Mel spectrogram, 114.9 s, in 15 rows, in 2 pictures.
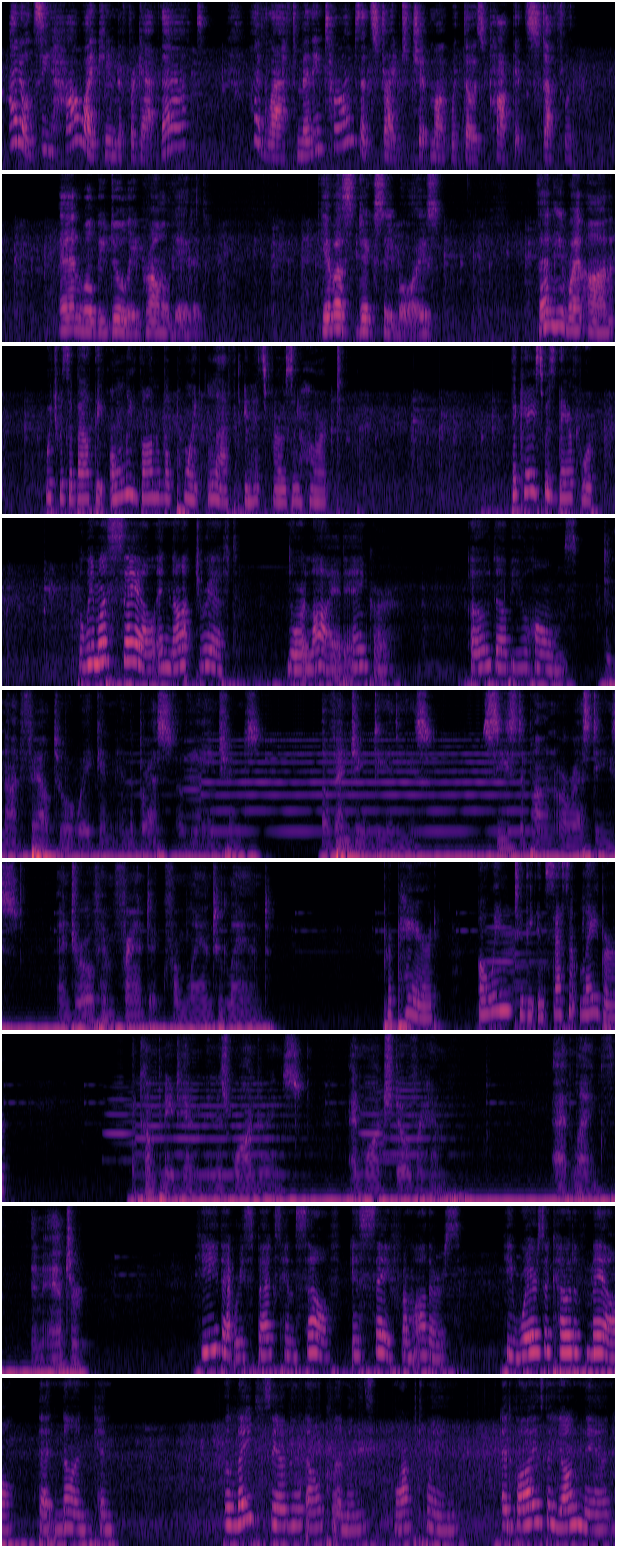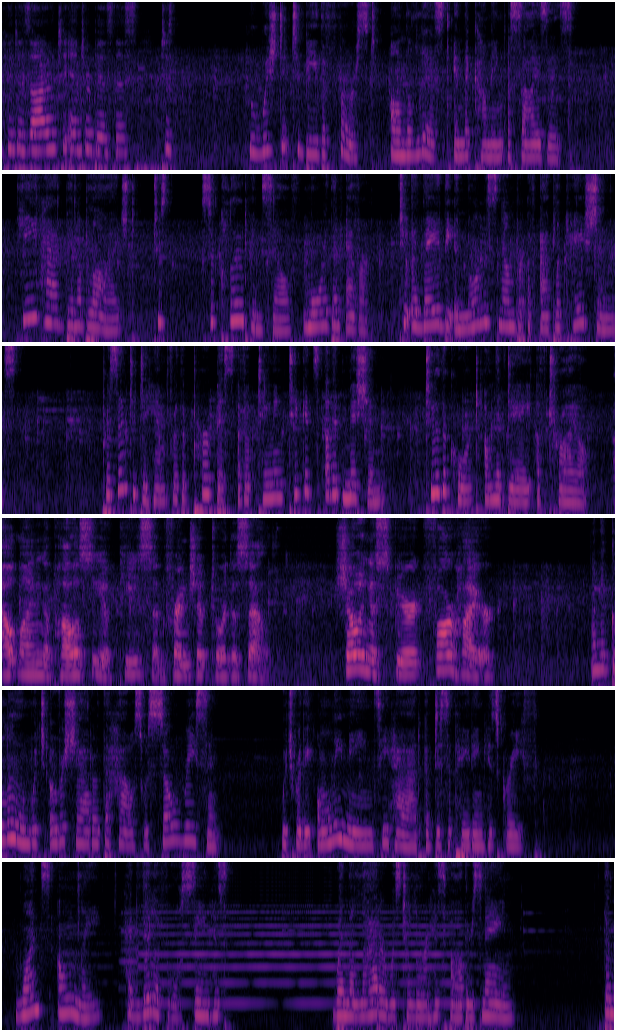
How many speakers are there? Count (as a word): five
